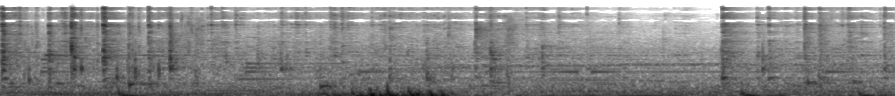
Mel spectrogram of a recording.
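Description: Wire whisk clicking against a glass mixing bowl as egg batter is beaten, mostly in the first second, over faint background music, with a low thump about two seconds in.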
